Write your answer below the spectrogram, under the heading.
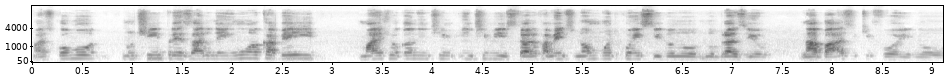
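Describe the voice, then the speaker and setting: A man with an unremarkable speaking voice talks at a moderate pace in a fairly high pitch, his intonation fairly even but his loudness swinging widely. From Brazil, Cotia, São Paulo state. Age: 20s. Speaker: professional footballer. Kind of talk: interview.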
